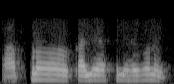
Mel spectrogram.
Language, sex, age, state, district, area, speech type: Odia, male, 18-30, Odisha, Malkangiri, urban, conversation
